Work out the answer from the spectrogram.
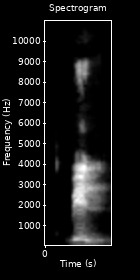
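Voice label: "bin", Malay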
